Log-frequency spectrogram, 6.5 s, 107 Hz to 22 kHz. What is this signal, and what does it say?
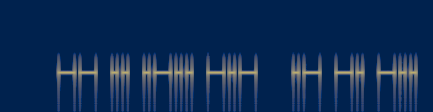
Morse code, heard as a keyed tone, about 15 wpm, 700 Hz. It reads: MILK AND
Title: Sentences from Top 1500 Words 15wpm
